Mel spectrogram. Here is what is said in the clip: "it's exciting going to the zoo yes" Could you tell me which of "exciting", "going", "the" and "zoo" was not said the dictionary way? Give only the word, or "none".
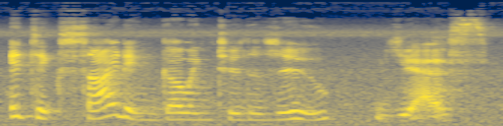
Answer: none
